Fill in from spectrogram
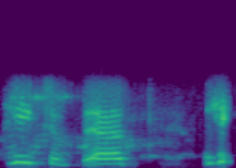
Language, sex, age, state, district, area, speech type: Kashmiri, female, 18-30, Jammu and Kashmir, Srinagar, urban, conversation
